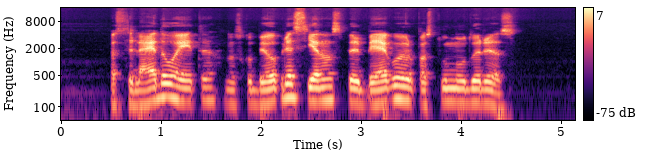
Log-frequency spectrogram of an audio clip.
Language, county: Lithuanian, Vilnius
